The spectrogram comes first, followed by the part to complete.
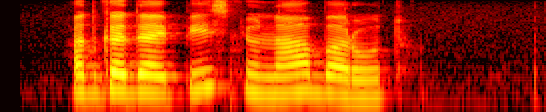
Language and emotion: Russian, neutral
